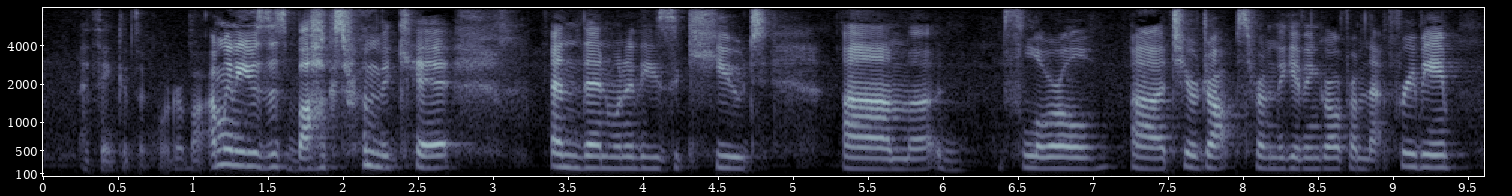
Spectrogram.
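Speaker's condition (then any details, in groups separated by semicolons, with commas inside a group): No condition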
